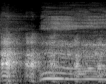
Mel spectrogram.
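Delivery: high-pitched mock "aah" from an angry crowd; imitated crowd scream. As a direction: mimic a whole crowd screaming. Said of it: "everybody's just screaming every four-letter word".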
